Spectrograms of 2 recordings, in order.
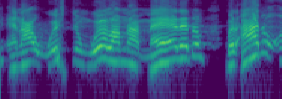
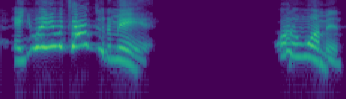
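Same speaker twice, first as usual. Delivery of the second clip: pitched way up, climbing to a preacher's cry; high preaching cry; 3 semitones higher than usual. Acted. Pastor crying out to the hurt congregation, high and ringing. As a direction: throw it up high like you're preaching hard.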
